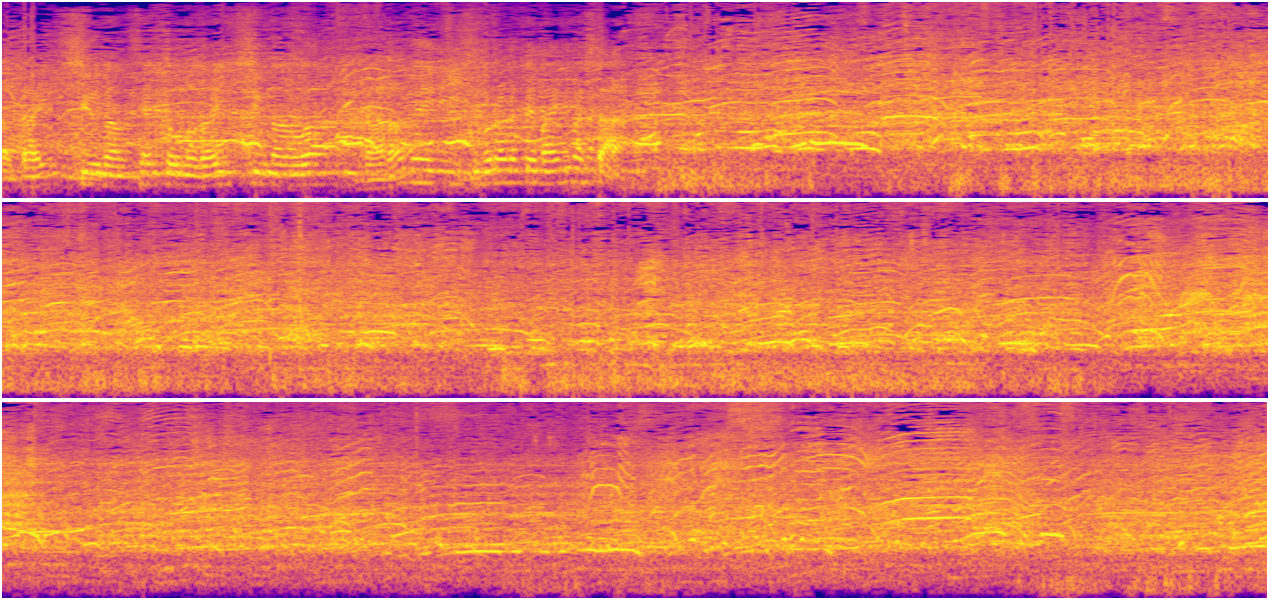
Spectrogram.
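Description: A crowd of spectators cheers and shouts loudly throughout.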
